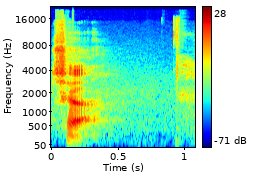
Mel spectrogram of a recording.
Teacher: It's not the tip of the tongue that is touching, it is the center of the tongue that is touching at the top.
